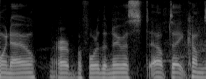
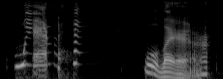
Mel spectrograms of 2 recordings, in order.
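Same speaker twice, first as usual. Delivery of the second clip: put-on old-lady granny voice, much higher pitch. Repeating a quoted greeting as requested, in a granny voice. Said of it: "He said do it in the granny voice too".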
